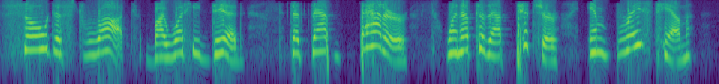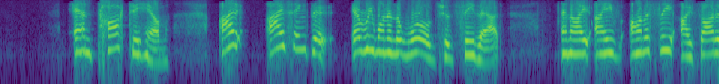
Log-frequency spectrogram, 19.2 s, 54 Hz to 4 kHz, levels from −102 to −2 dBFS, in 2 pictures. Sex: female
